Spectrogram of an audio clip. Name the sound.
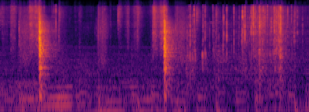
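crushing with a knife while preparing picanha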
